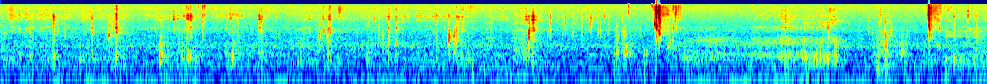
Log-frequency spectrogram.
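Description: Close-miked chewing of a soft pancake, with wet mouth clicks and smacks. Near the end comes a sip from a mug of tea.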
